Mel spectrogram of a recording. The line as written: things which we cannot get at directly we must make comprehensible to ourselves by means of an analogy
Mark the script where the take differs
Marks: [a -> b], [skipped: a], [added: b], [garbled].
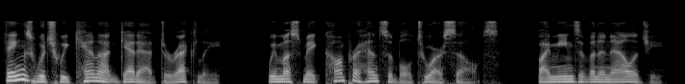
things which we cannot get at directly we must make comprehensible to ourselves by means of an analogy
